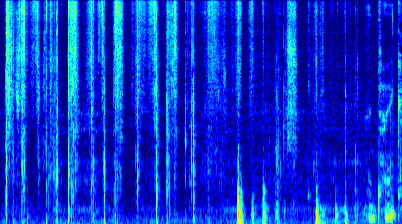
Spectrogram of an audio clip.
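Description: Tarot cards handled and shuffled up close, crisp repeated riffling and sliding bursts of card stock in an uneven rhythm, with soft whispery speech between the shuffles.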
